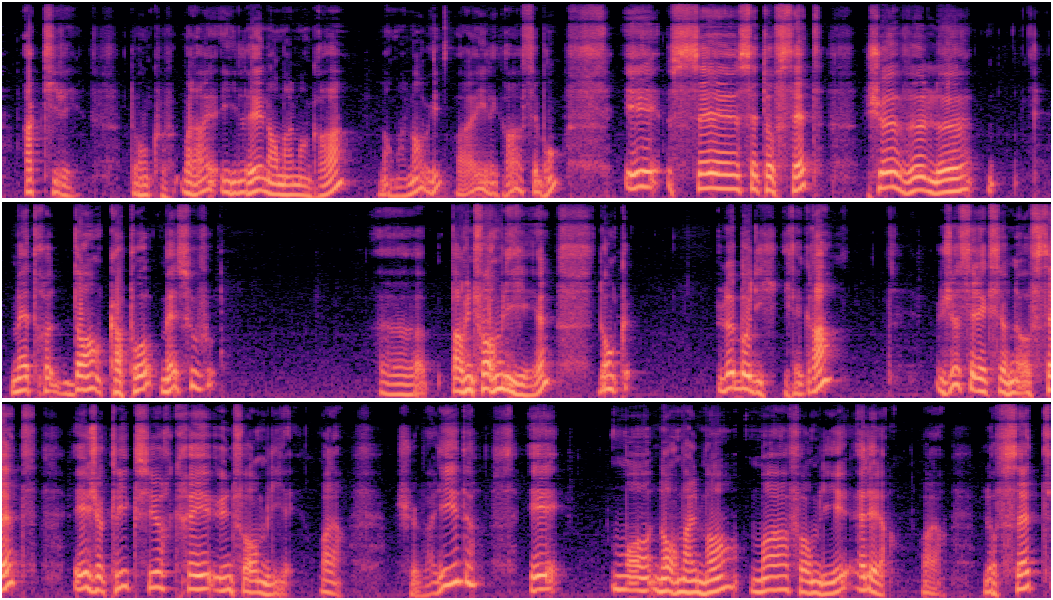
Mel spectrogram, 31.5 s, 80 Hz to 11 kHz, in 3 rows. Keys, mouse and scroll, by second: 0.1 click, 1.2 click, 2.8 click, 4.0 click, 4.3 space, 5.4 click, 6.5-7.4 drag, 20.1 click, 23.5 click, 25.1 click, 27.0 scroll up 2, 29.8 scroll down 2, 30.9 click.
